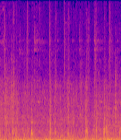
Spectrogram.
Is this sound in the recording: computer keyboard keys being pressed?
no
